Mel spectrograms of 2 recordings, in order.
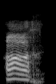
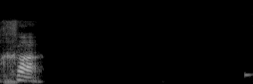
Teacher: and it has the vowel the patak vowel under it okay instead of pronouncing it as ha it's pronounced as ah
